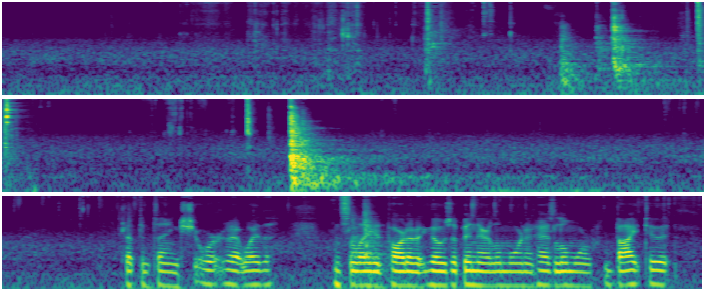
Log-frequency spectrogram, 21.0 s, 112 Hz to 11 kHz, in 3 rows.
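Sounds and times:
wire cutters snipping: 8.5 - 9.9.

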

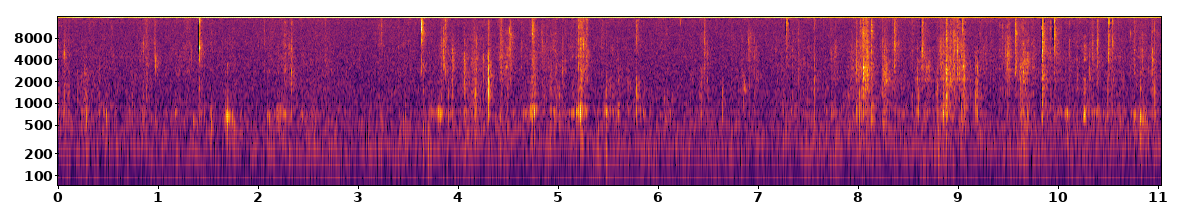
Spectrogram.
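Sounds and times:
dog chewing and gnawing: 3.6 - 11.0.

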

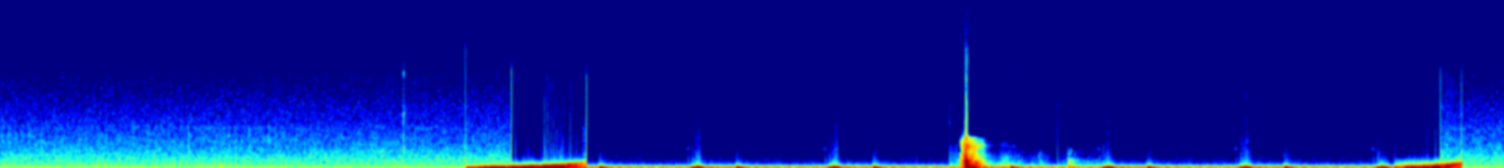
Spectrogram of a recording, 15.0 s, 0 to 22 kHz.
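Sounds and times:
heartbeat thumps: 4.7 - 14.4
air pistol shot: 9.6 - 10.0.

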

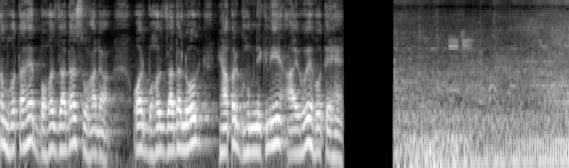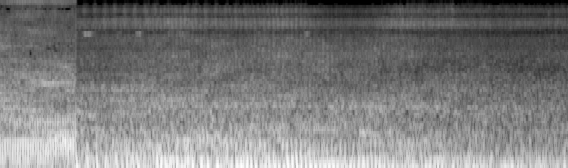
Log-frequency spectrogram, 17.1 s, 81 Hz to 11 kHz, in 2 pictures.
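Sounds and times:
motorcycles riding past: 5.9 - 16.1
low traffic rumble: 5.9 - 17.0.

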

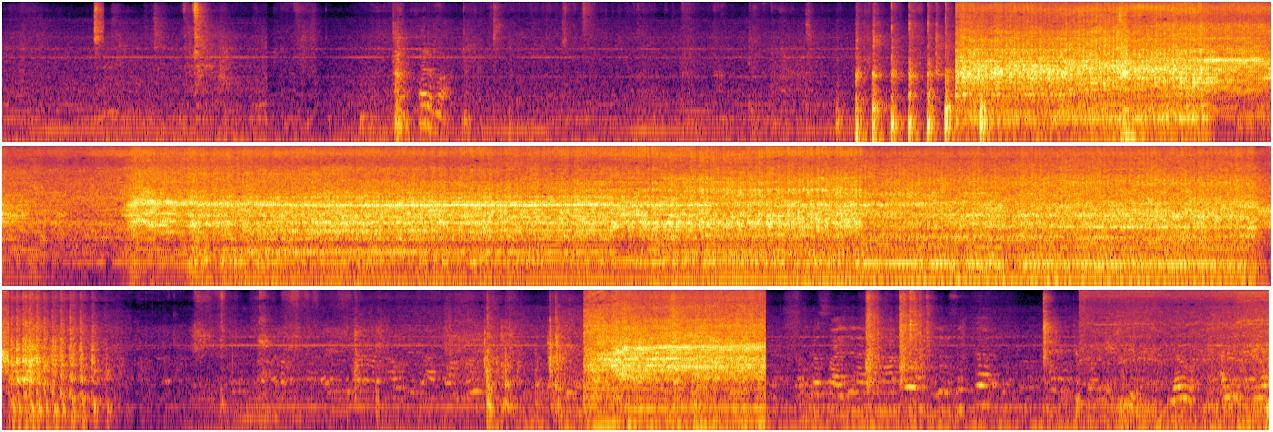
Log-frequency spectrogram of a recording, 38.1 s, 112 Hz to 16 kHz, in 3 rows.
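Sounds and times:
power saw cutting panel: 9.5 - 26.4, 31.2 - 33.0.

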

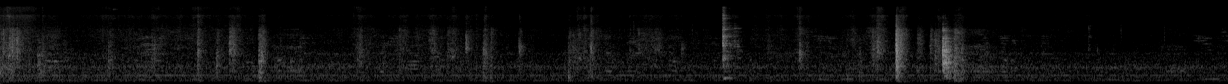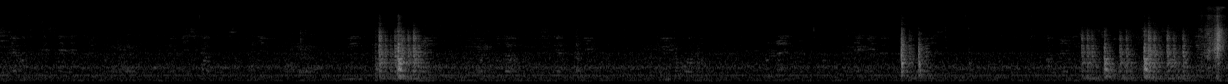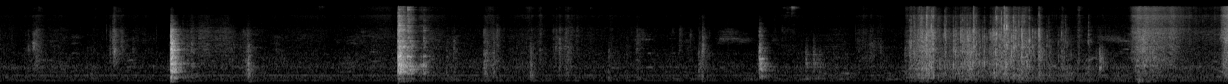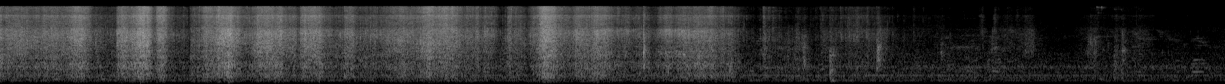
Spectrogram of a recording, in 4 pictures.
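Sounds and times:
food sizzling: 35.8 - 46.1.

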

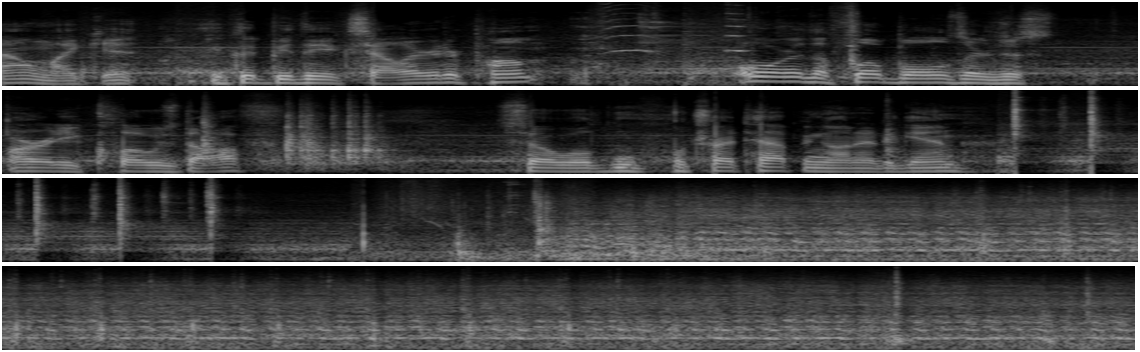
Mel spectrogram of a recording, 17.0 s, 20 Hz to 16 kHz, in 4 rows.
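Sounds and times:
starter cranking engine: 10.4 - 17.0.

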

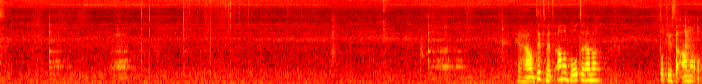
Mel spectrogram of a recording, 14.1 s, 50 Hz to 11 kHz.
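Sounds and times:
bread sizzling in butter: 0.3 - 14.0.

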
